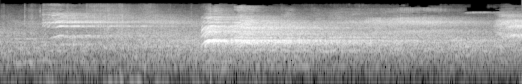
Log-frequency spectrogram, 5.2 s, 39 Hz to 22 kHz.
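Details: At Port of Nagoya Public Aquarium, captive beluga Nico calls during training on 25 February 2024: two harmonic squealing calls, the second louder and longer, with a brief high pure tone near the close.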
